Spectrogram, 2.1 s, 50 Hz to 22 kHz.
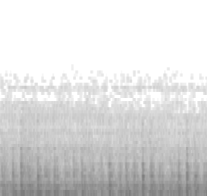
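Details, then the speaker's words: Vintage KitchenAid K5SS stand mixer before restoration, running: steady mechanical chatter with fast clacking over the motor hum, smells of hot motor; gearbox grinding, owner suspects old grease. "yeah I hear that a little bit of grinding and I think that's just probably just old grease being you know old lubricating"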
